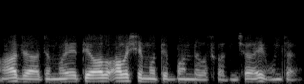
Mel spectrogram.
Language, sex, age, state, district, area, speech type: Nepali, male, 30-45, West Bengal, Kalimpong, rural, conversation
